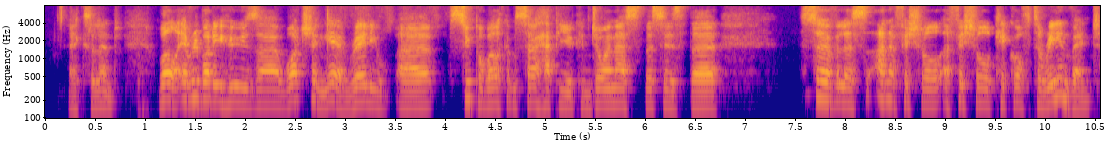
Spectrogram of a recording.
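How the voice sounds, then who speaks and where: With a South African accent, a man talks at a moderate pace in a fairly high pitch, his pitch varying in an ordinary way. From South Africa, Cape Town. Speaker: developer advocate, livestream co-host. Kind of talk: casual live stream chat. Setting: live stream.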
